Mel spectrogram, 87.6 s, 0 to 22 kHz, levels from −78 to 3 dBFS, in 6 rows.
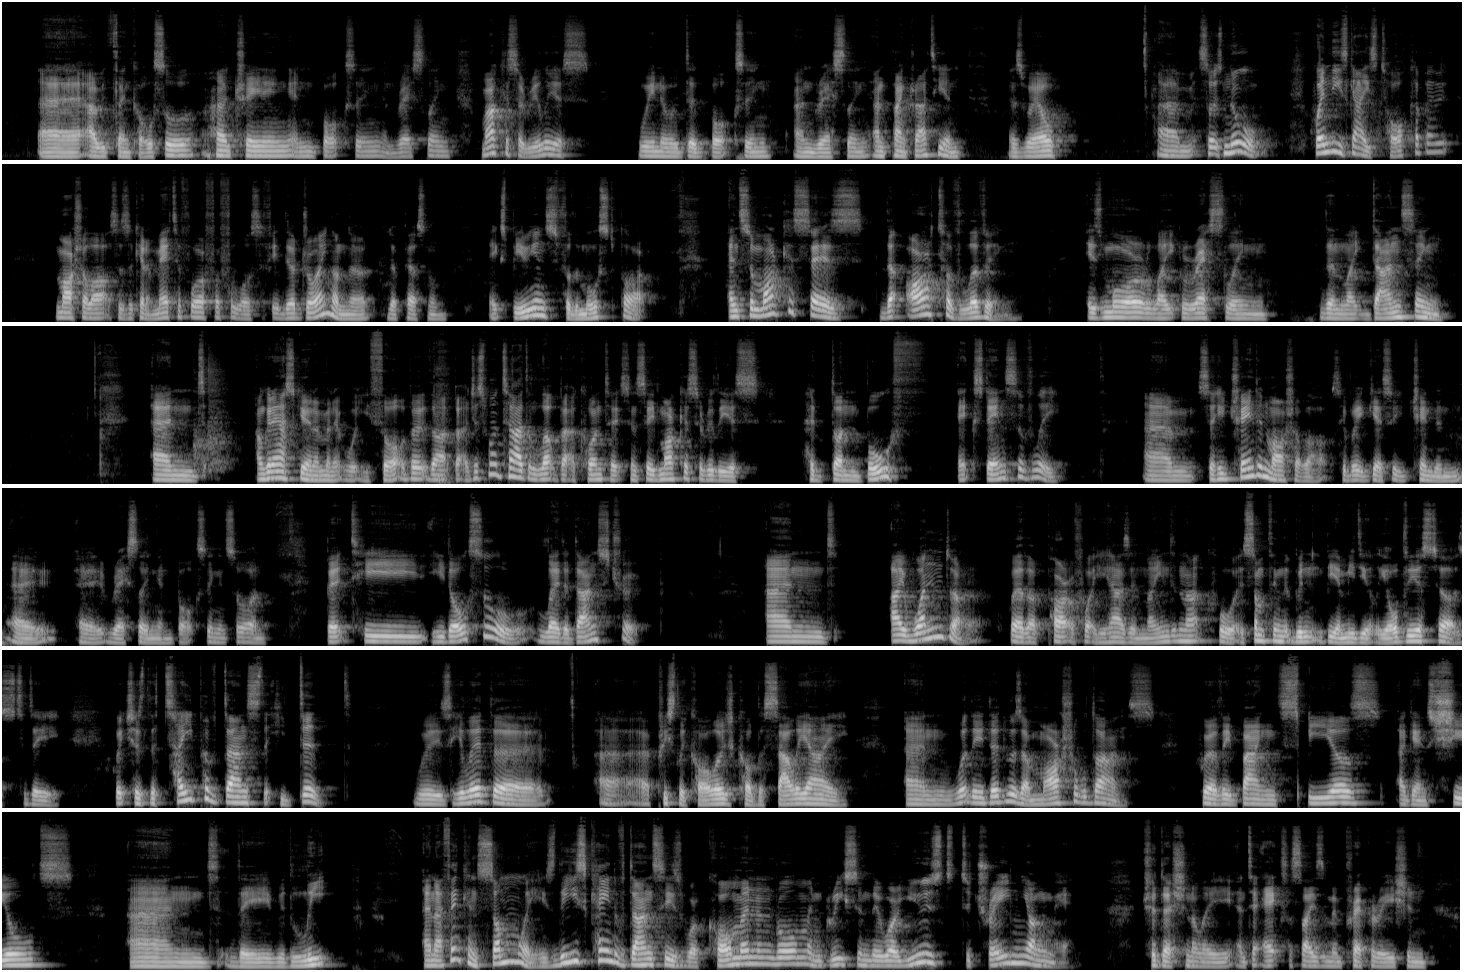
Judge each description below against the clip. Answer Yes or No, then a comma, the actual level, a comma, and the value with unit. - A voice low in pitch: Yes, low, 125 Hz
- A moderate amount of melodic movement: Yes, average, 4.6 semitones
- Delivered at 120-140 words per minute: No, average, 150 wpm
